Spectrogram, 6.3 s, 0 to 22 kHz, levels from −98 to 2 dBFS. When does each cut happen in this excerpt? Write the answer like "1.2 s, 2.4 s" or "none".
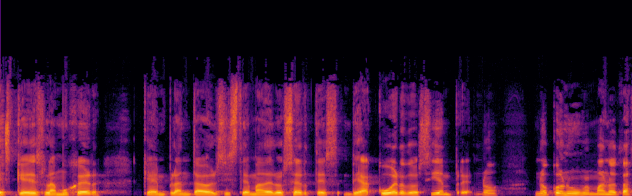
4.7 s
